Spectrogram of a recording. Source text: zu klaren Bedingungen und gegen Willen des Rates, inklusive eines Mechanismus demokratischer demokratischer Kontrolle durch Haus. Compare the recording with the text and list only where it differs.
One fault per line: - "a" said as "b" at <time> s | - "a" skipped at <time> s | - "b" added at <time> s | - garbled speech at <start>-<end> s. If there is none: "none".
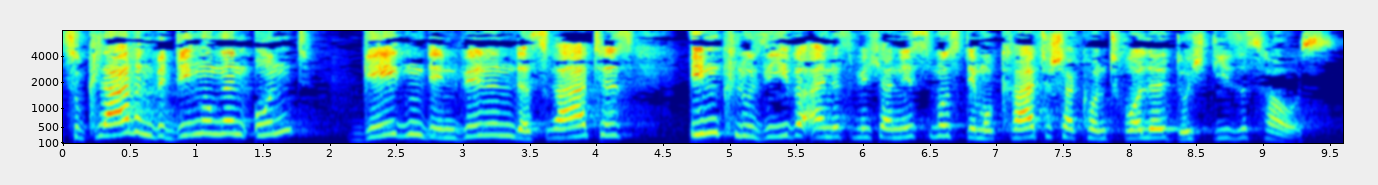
- "den" added at 2.7 s
- "demokratischer" skipped at 7.6 s
- "dieses" added at 8.6 s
